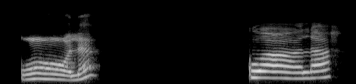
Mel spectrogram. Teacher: Make sure to round your mouth when you say qa, and make sure the qaf comes from your throat.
